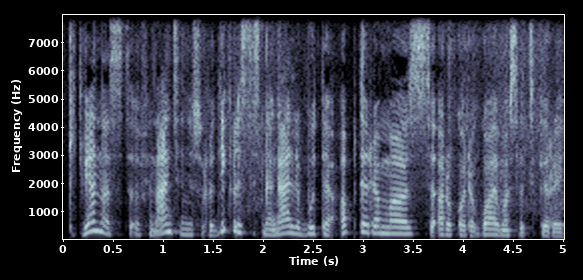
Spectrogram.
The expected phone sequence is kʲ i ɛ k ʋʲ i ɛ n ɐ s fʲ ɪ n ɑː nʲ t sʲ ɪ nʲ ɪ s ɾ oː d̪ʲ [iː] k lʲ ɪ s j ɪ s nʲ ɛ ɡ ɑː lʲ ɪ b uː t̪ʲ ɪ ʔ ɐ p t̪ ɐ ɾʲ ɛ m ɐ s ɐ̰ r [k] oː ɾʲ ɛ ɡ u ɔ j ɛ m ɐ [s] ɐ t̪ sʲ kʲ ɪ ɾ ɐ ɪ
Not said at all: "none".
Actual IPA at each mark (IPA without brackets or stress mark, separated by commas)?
iː, k, s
